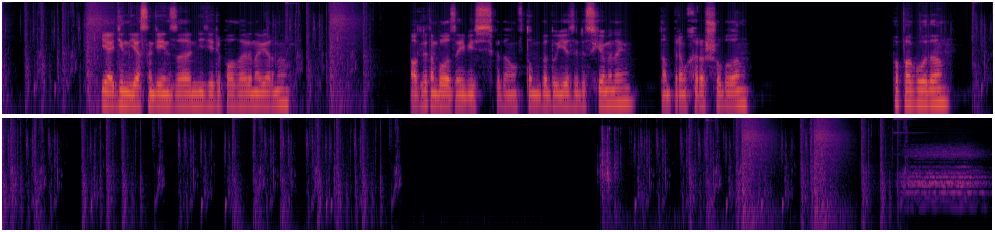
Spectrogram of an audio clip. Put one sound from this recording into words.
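Soft popping shots of a video game fire in quick bursts.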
